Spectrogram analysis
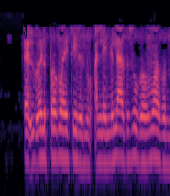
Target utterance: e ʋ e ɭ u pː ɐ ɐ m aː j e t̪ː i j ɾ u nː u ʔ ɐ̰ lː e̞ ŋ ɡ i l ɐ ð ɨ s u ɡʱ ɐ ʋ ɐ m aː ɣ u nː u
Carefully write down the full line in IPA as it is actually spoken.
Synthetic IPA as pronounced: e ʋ e ɭ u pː ɐ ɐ m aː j i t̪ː i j ɾ u nː u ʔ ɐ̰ lː e̞ ŋ ɡ i l ɐ ð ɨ s u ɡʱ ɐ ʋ ɐ m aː ɣ u nː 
